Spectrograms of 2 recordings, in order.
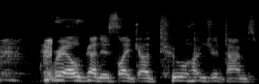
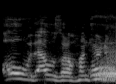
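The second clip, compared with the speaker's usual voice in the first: fast, higher, louder disbelief; astonished; 6 semitones higher, 5 dB louder, faster than usual. Real, not acted. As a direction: blurt out the number in shock. Astonished at huge damage.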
